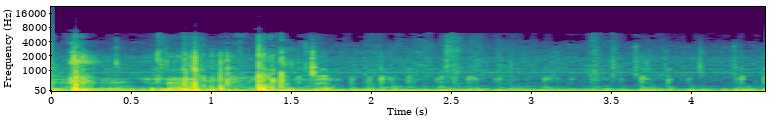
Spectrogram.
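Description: Handling noise from a sticker being put on a computer close to the microphone: a few knocks in the first second and a half, then light rustling and ticking, over a steady low hum.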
